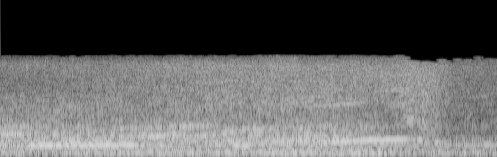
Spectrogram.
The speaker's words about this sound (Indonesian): ada sebuah motor yang tiba-tiba saja ngebut menyusulku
